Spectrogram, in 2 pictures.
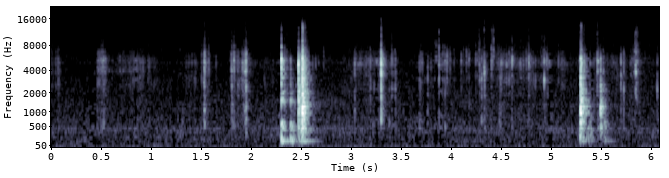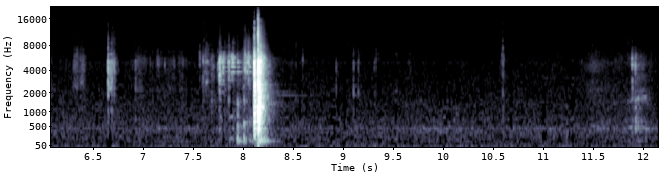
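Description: Scissors cut a large paper piece in two during card making for a hot-air-balloon card: a sparse run of crisp snips and ticks with light paper crinkles, close and quiet between the cuts.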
